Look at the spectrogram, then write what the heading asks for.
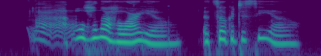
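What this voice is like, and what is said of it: Suddenly much deeper customer-service voice. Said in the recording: “a variation of my sex voice. Like, it all of a sudden gets, like, a lot deeper... customer service voice”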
